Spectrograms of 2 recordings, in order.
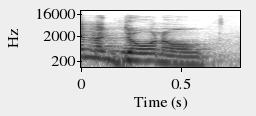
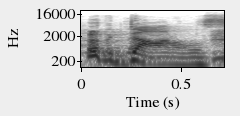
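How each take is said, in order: First: "McDonald" with "doh" for the middle syllable; mispronounced McDonald. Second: "McDonald's" with open "dah" in the middle; corrected pronunciation. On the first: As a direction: say "McDonald" as "mek-DOH-nold", pitched up. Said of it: "I would say". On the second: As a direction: say "McDonald's" as "mek-DAH-nulz". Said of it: "my friend was like". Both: Shown as a demonstration.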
